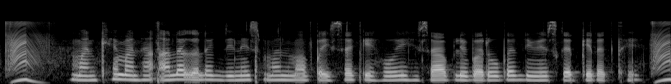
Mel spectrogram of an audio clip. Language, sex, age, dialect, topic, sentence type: Chhattisgarhi, female, 25-30, Eastern, banking, statement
